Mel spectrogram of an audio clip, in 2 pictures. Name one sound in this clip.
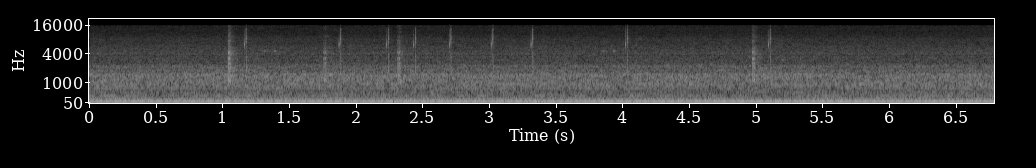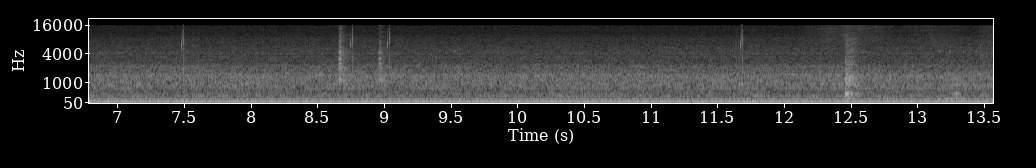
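Short soft clicks tick now and then as menu options are chosen.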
